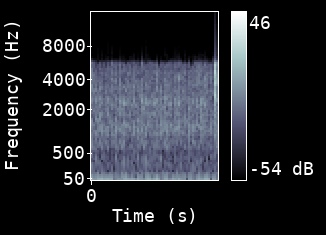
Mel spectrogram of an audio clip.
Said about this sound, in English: So let's start the diesel. You'll see the RPM. 80 RPM idle.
